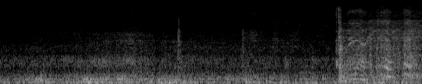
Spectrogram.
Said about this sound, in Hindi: अब इस ट्रैक्टर को जो है चला के दिखाएंगे आपको कैसे जो है ट्रैक्टर स्टार्ट होता है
